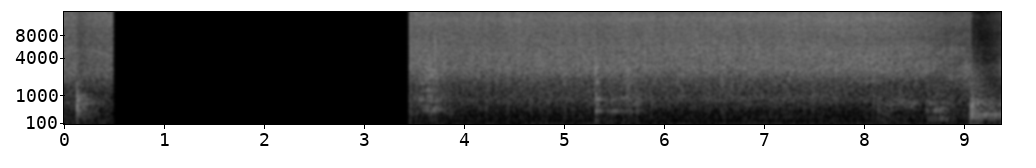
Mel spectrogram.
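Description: Frozen peas and meat fry on a Blackstone griddle with a loud, continuous hissing sizzle, close by, after a stretch of silence, with occasional faint clinks of a spatula.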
